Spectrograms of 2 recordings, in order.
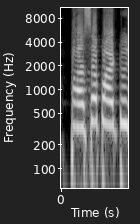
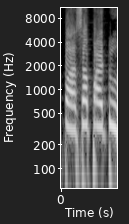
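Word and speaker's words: Passepartout: पासा पाटू जो था पासा पाटू यहां पे हमारे हीरो का एक असिस्टेंट है।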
